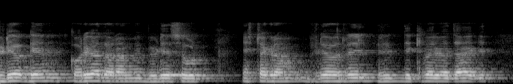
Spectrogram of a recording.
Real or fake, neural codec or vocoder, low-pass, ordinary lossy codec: real; none; 7.2 kHz; none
